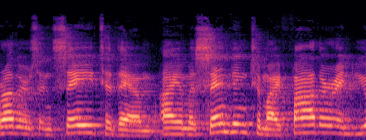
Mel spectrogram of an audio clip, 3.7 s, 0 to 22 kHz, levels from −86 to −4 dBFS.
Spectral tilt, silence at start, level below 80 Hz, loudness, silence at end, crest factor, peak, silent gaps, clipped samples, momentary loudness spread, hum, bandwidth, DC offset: -4 dB/octave; 0 s; -64 dBFS; -20 LUFS; 0 s; 14 dB; -6 dBFS; none; under 0.1%; 4 LU; none; 14 kHz; under 0.1%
